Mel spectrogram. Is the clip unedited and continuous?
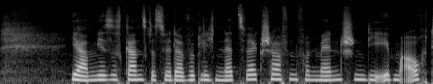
no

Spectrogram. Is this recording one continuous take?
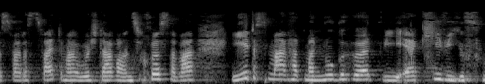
no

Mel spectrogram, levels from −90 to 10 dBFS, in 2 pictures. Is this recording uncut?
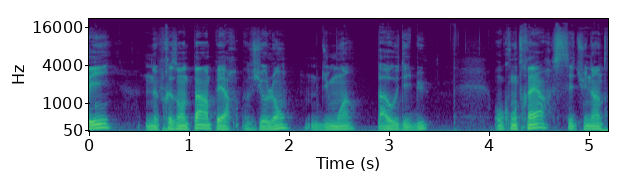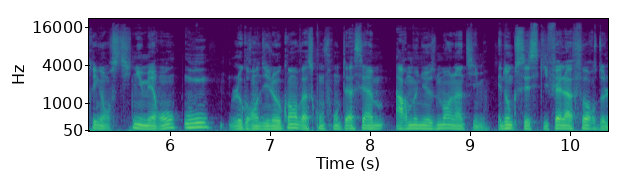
yes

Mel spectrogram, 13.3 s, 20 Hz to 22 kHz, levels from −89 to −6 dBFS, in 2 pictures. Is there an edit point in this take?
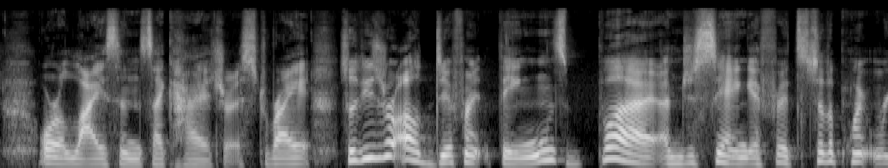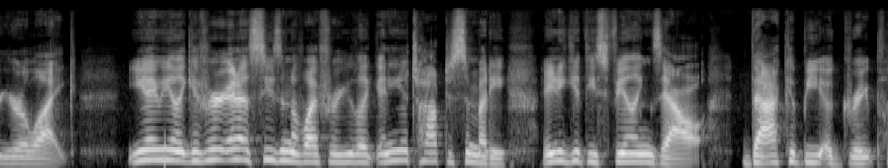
no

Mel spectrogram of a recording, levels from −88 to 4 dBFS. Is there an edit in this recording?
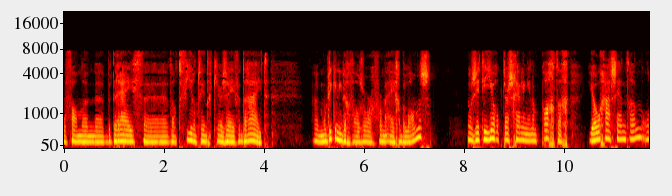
yes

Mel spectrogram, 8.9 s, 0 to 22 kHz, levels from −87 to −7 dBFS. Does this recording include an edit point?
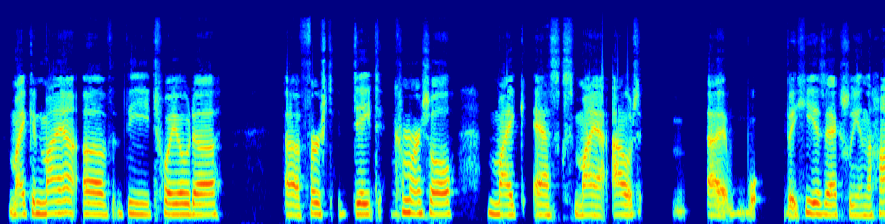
yes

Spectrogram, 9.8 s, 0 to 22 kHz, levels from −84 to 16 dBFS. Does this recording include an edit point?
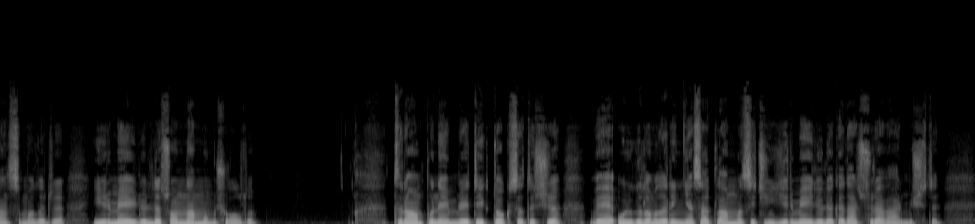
no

